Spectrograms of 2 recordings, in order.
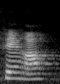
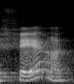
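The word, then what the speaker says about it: Feyre: il disent qu'on l'appelle ferra bref ça ça s'écrit F e y r dans mon tête c'est fire mais il disent qu'on l'appelle ferra on va l'appeler ferra bref ferra est donc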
